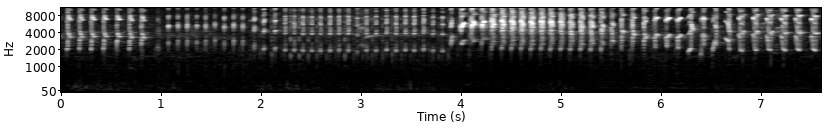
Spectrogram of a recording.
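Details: Long ngekek from a fighter-type lovebird, kept as a lure recording: a fast, scratchy, high chatter that runs unbroken, swelling noticeably louder and shriller halfway through, then continuing as evenly spaced rasping pulses.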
